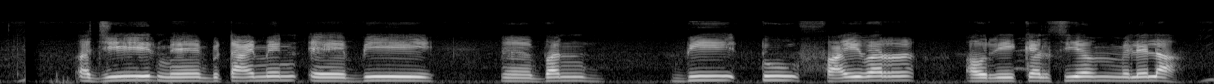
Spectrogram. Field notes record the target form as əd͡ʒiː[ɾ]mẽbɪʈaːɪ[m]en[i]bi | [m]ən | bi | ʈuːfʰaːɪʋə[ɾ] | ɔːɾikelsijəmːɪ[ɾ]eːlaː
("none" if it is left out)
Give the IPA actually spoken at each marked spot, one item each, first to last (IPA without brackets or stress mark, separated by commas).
ɾ, m, e, b, ɾ, l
